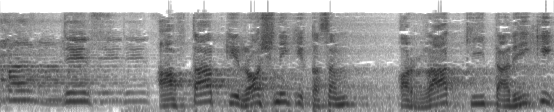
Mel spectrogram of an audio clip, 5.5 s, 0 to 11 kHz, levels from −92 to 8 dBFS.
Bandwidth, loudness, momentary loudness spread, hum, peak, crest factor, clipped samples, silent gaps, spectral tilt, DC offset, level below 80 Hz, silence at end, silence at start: 8.4 kHz; -14 LUFS; 12 LU; none; 0 dBFS; 14 dB; under 0.1%; none; -3.5 dB/octave; under 0.1%; -46 dBFS; 0 s; 0 s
